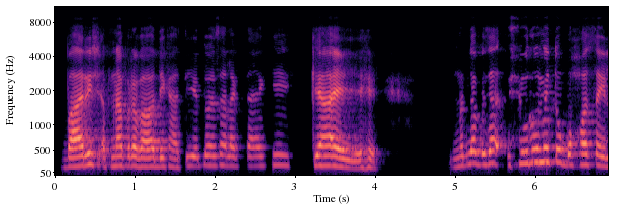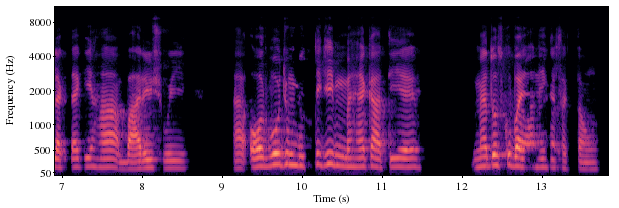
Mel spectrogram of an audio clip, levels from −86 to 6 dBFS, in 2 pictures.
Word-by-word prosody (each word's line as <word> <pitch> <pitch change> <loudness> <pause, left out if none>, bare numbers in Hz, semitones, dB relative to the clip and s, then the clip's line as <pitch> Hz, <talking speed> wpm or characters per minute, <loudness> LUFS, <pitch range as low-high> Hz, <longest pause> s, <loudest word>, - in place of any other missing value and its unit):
बारिश 190 +4 +7
अपना 180 +2 0
प्रभाव 175 -2 +4
दिखाती 175 +1 -5
है, 185 - -2
तो 195 +1 -5
ऐसा 195 +1 -4
लगता 185 -1 -7
है 185 - -5
कि 200 +1 -10 0.3
क्या 195 0 +5
है 185 -2 +9 0.2
ये? 145 +1 -4 0.9
मतलब 215 +5 -1
ज 240 - +3 0.2
शुरू 240 +4 0
में 270 +1 +4
तो 265 -1 +2
बहुत 210 0 +1
सही 195 -3 +1
लगता 165 0 -2
है 165 - -3
कि 175 +1 -6
हाँ, 165 -4 -3
बारिश 145 +3 -1
हुई। 145 0 -8 0.7
अ, - - -6 0.2
और 175 +2 +4
वो 215 +4 +5
जो 220 +1 -3
मिट्टी 205 +1 -4
की 225 +3 0
महक 175 +1 -3
आती 170 0 -2
है, 170 0 -1 0.8
मैं 180 +3 -2
तो 205 - +4
उसको 205 +1 -4
बयान 165 -4 +2
नहीं 165 0 -9
कर 155 -1 -9
सकता 145 -2 -12
हूँ। 130 0 -11
180 Hz, 185 wpm, -22 LUFS, 165-200 Hz, 0.9 s, है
